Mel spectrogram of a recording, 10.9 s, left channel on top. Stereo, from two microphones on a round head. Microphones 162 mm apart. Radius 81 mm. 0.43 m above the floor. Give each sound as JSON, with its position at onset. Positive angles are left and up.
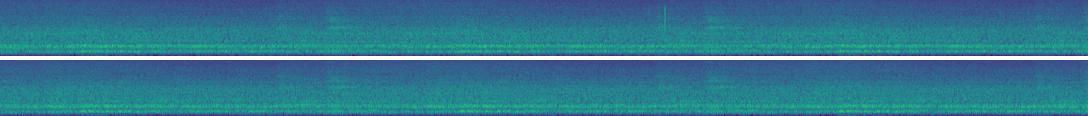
{"t": 0.0, "sound": "an insect", "side_deg": 5, "distance_m": 2.5}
